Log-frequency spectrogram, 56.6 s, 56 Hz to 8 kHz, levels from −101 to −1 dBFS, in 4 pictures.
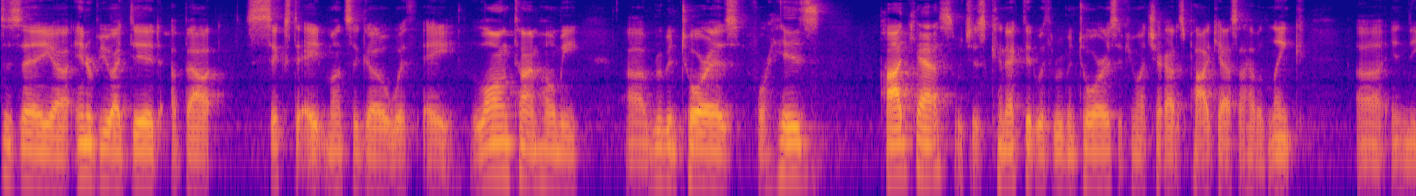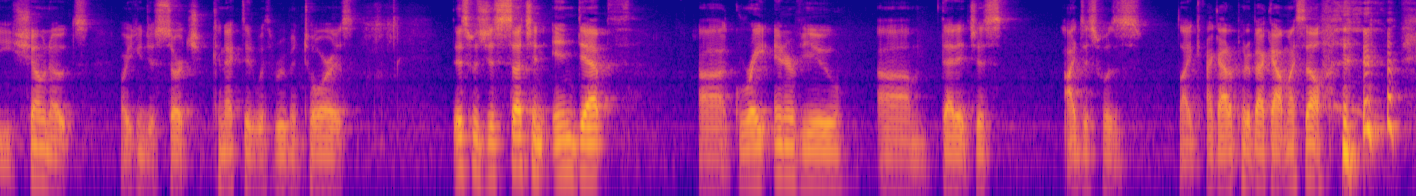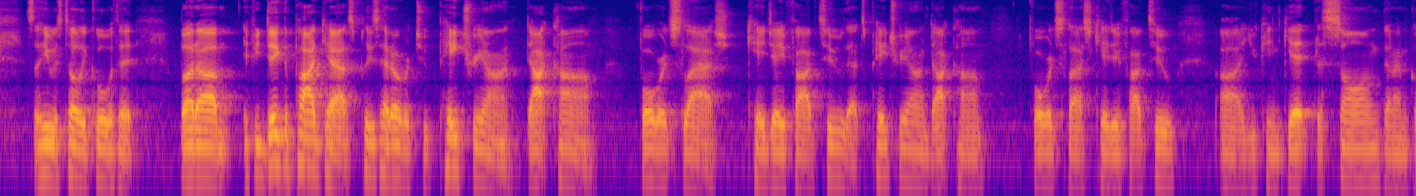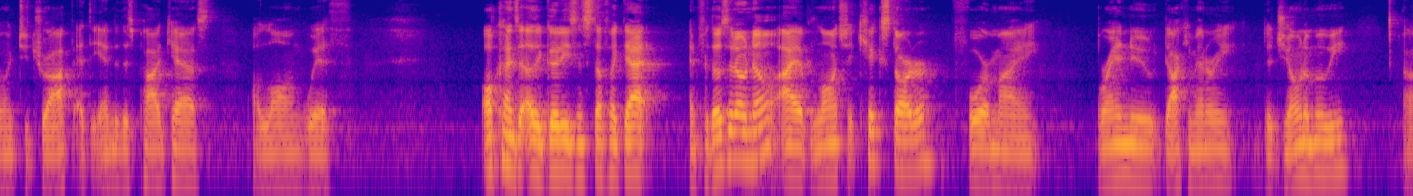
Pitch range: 85-110 Hz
